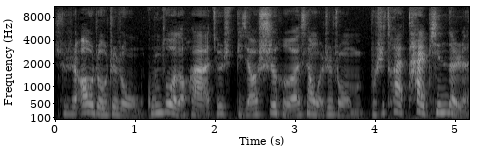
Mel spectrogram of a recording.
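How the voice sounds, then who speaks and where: A woman talks at a moderate pace with hardly any pauses. Her pitch variation is ordinary. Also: medium pitch for a woman. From Beijing, China. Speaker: podcast co-host. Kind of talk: casual chat.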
